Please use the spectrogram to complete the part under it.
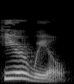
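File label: "gear wheel", English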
